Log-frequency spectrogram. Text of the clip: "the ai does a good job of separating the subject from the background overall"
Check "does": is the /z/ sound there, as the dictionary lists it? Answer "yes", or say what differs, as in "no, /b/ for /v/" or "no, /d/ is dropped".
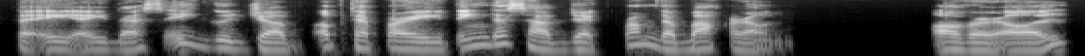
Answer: no, /s/ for /z/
